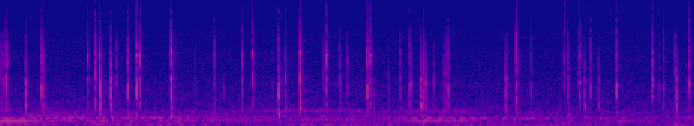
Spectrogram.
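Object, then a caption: Glass tablet touchscreen. Long red nails tap rapidly on the glass touchscreen of a white iPad lying flat, producing about thirty-five quick, bright clicks with almost no ring. The taps come in uneven bursts over a quiet, steady low hum.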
